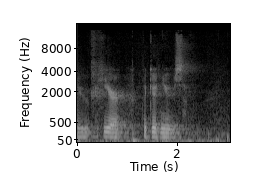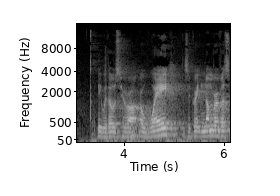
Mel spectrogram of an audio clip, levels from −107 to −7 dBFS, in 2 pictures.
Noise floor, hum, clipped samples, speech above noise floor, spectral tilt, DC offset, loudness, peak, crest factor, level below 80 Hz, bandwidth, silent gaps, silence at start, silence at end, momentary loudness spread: -66 dBFS; none; under 0.1%; 25 dB; -5.5 dB/octave; under 0.1%; -41 LUFS; -20 dBFS; 22 dB; -66 dBFS; 13.5 kHz; none; 0 s; 0 s; 20 LU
